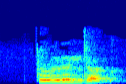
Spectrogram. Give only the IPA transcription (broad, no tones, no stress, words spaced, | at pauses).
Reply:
tɹøndœɡ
